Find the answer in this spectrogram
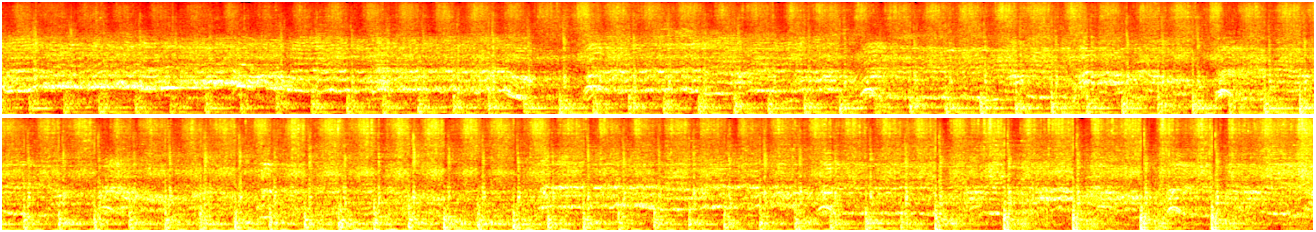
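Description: Powwow drum group singing a jingle dress dance song in high voices over a steady beat on a large drum, with a few louder single beats near the end.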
